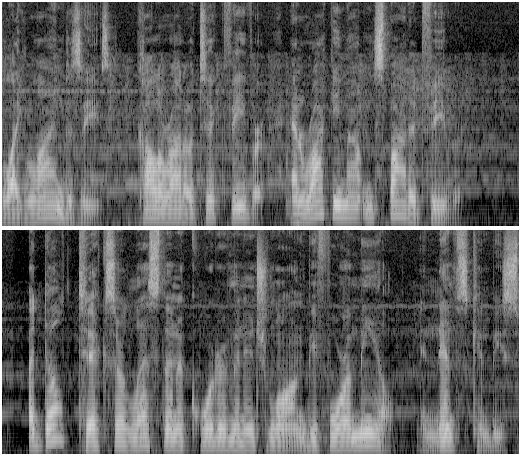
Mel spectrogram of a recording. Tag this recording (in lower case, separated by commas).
speech, music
